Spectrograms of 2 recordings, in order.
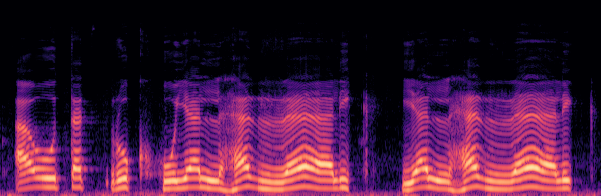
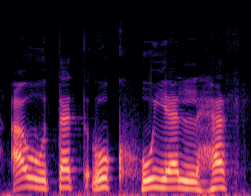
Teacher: Dekat sini sa bertemu dengan zal, bila kita sebut dia apa? Bila kita sebut, maka bunyi sa tu hilang. Bunyi sa hilang. Hanya bunyi zal saja. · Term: idgham secara kamil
